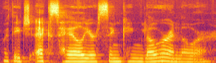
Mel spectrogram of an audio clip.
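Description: Woman doing guided meditation, soothing and unhurried, kinda even tone w lots of vocal fry. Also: mid-range voice. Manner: soothing, unhurried, gently instructing. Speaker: meditation guide, yoga instructor.

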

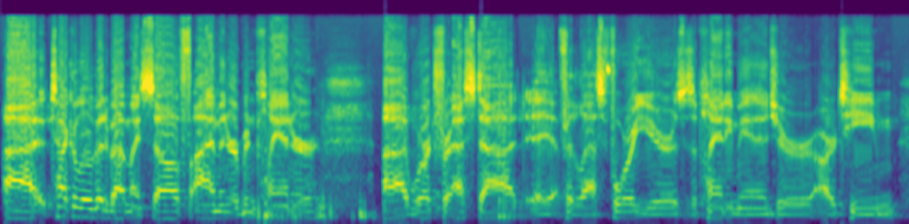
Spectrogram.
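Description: A middle-aged man, a city transportation planner, giving a loud, chatty talk to a community meeting. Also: lowish voice, normal speed, clear, resonant tone, poor audio. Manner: loud, chatty, relaxed explaining.

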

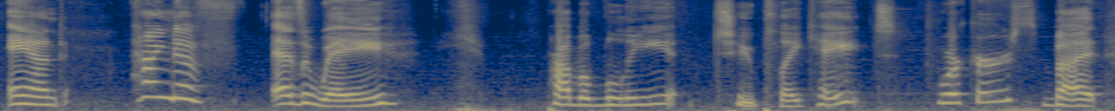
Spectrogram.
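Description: A woman's voice: a little high, big pitch swings, drawn-out words. A middle-aged American woman hosting a casual radio show, hesitant and dryly sarcastic, close on a studio microphone. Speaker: radio show host explaining history. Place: home room, indoors. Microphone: close boom studio microphone with headphones.

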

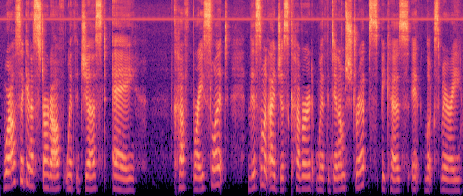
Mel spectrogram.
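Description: A woman giving a casual step-by-step craft demonstration at her worktable, chatting in a relaxed way while working with her hands. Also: mid-range voice. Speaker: craft tutorial host.

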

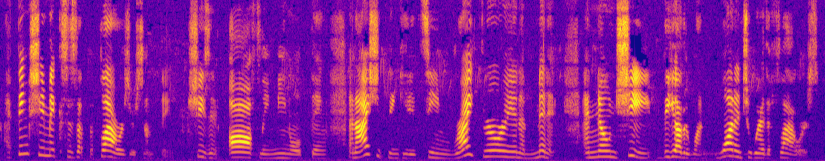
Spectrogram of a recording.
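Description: A woman's voice: a little high, animated, moderate pace, few pauses, bright, forceful tone, low-quality recording. A woman playing a chatty, naive young niece in a radio play, gushing and rambling in a girlish way. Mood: eager, gushing. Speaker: actress.

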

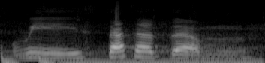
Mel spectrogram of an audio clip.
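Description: A Nigerian woman in her thirties, a company founder, answering interview questions in a measured, thoughtful way with frequent fillers, recorded indoors in a factory. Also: mid-range voice, long reverb tail, highs cut off, faint music behind.

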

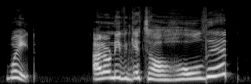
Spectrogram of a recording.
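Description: A woman's voice: sits high, animated, normal speed, darkish tone, no echo, clean studio sound. A woman voicing a flirty, teasing bat thief in a cartoon comic dub, coy and playful. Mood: pouting. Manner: coy, playful, drawling endearments.

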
